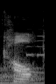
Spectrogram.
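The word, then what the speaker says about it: caulk: It's like, I mean, I think it's pronounced like Culk with a very silent L.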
